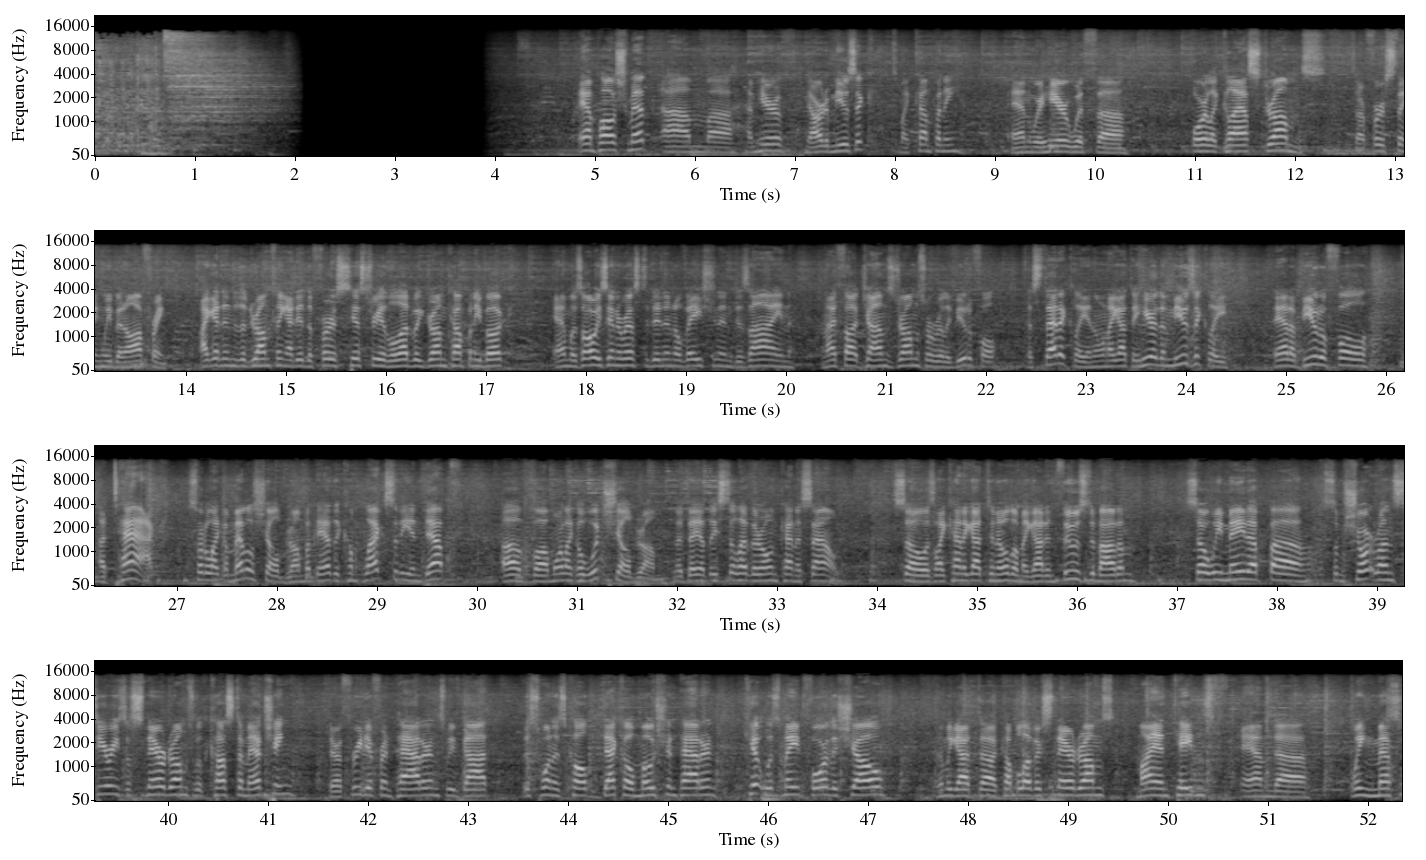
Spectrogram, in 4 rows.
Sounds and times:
Drum: 0.0s - 2.1s, 4.1s - 52.3s
Drum kit: 0.0s - 2.1s, 4.1s - 52.3s
Speech: 4.2s - 52.3s.

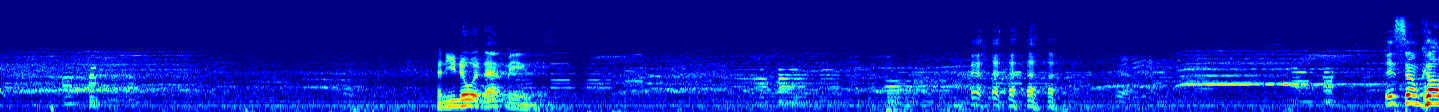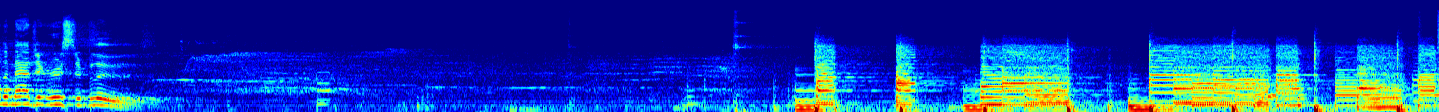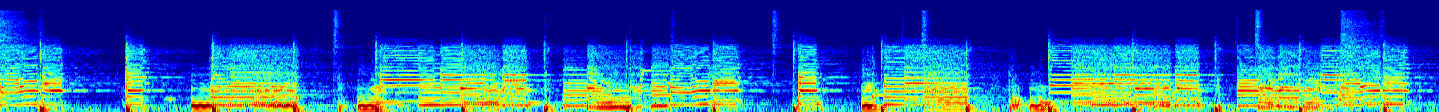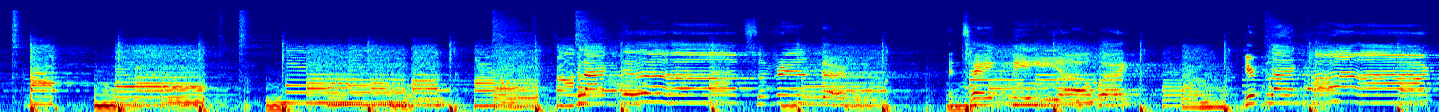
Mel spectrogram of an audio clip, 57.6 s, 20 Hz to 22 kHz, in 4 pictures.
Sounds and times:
Speech: 4.4s - 5.5s, 13.9s - 16.0s
Music: 7.4s - 9.7s, 21.2s - 57.5s.

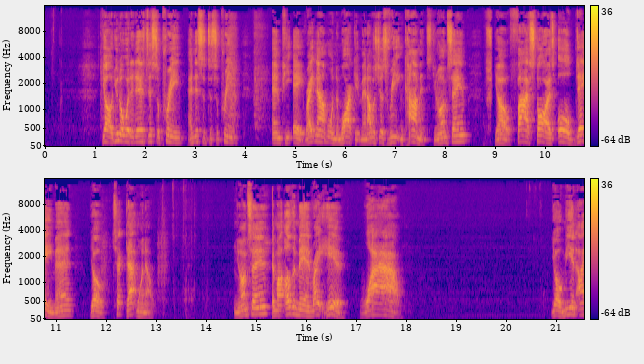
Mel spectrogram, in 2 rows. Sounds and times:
Speech: 1.1s - 3.9s, 4.5s - 13.0s, 14.6s - 18.0s, 20.9s - 21.5s.

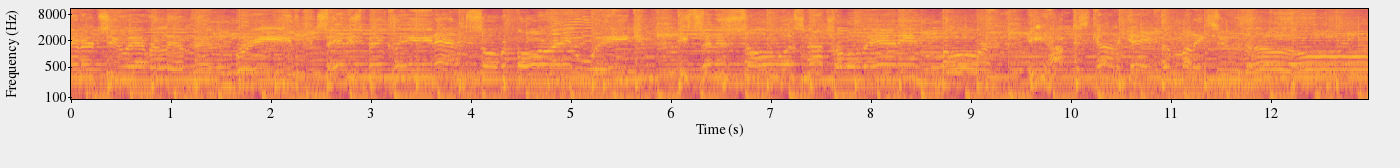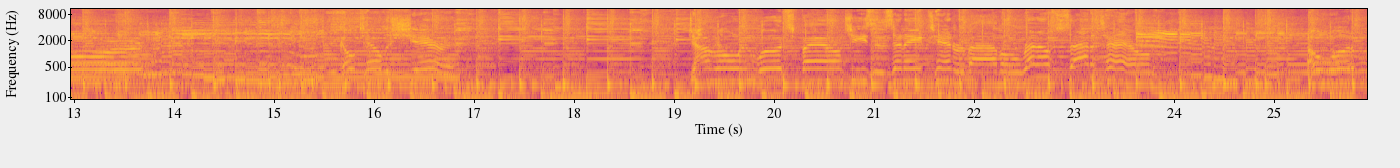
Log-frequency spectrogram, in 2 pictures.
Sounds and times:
Background music: 0.0s - 25.9s
Blues: 0.0s - 25.9s.

